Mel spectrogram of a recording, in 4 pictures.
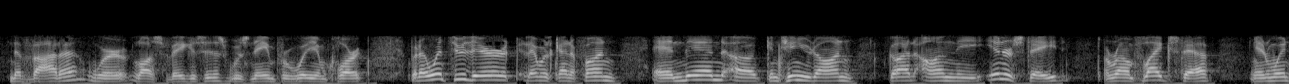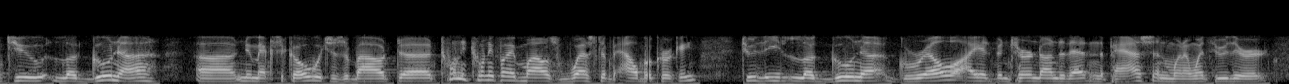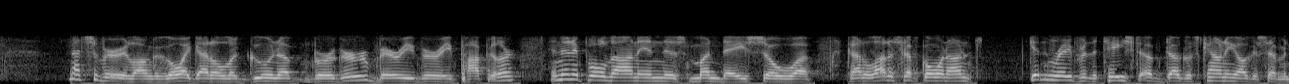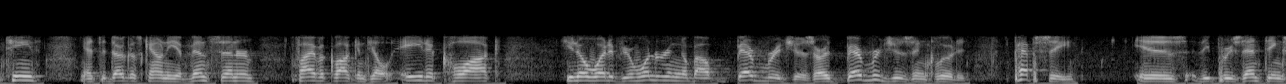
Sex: male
